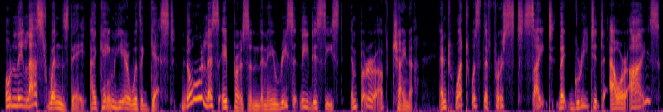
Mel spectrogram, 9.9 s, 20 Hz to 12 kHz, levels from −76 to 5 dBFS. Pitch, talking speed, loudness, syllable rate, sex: 165 Hz, 170 wpm, -23 LUFS, 4.8 syllables/s, male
